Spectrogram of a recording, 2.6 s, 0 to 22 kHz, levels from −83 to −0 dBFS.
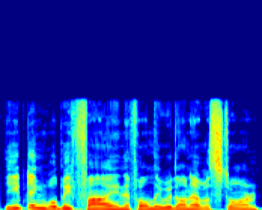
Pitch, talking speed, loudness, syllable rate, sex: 180 Hz, 275 wpm, -16 LUFS, 5.8 syllables/s, male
